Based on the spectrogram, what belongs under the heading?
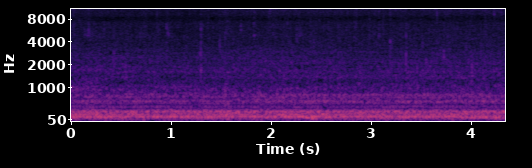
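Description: Rolled chicken taquitos frying in hot oil, a steady sizzle with faint crackles over a steady low hum.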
